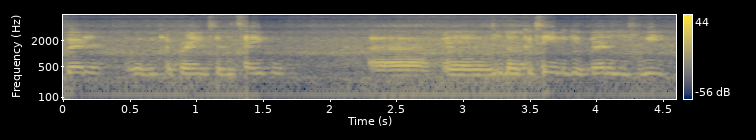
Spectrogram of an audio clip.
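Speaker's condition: No condition

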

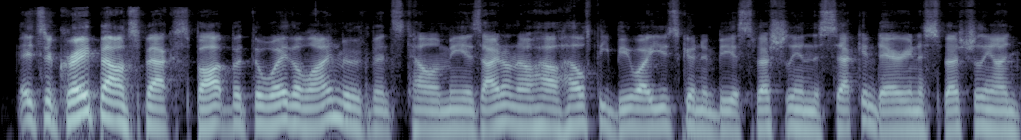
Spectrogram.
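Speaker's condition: No condition

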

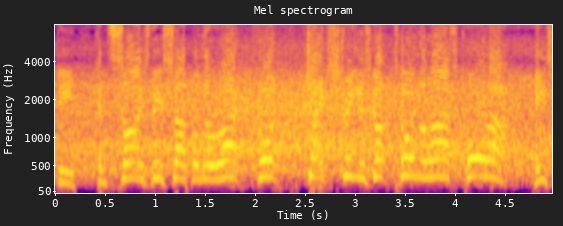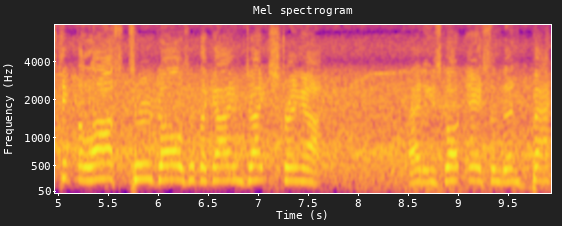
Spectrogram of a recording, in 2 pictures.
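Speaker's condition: No condition

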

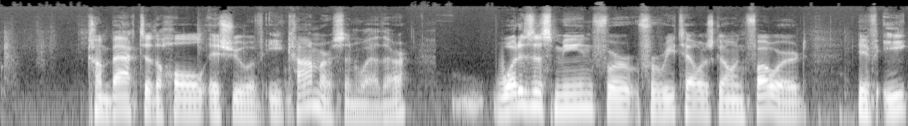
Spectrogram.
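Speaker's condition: No condition

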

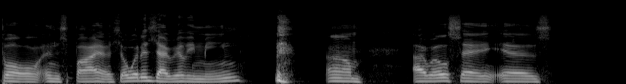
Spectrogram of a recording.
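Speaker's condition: Down syndrome

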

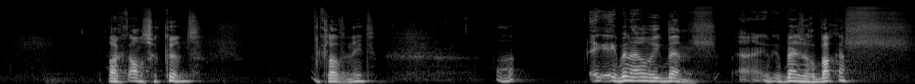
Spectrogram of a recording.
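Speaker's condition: Parkinson's disease; progressive incurable Parkinson's disease, diagnosed years ago, already ill before diagnosis, 50% dementia risk, heading toward invalidity; pain, abdominal pain from constipation, fatigue, unsteady, falls including off bicycle, reading own book aloud beyond strength; speaks with difficulty, half purely Parkinson motor problem, emotional tearfulness partly from disease

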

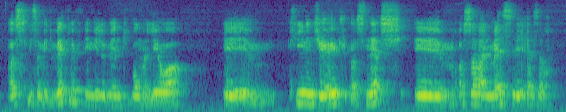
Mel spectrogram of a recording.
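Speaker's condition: No condition

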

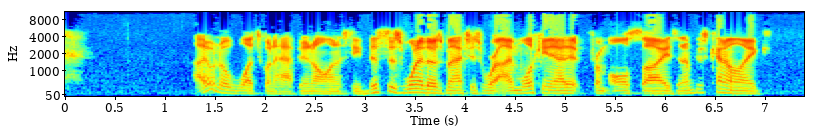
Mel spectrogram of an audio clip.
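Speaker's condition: No condition

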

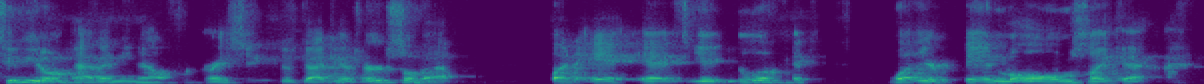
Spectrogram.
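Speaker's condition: No condition

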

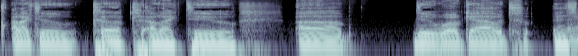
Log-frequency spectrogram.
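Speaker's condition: Down syndrome

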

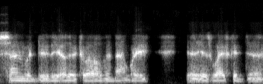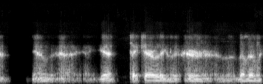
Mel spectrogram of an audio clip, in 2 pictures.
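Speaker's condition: Parkinson's; past cancer

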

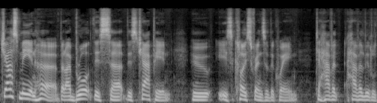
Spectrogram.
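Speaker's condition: No condition

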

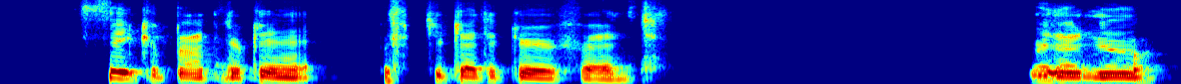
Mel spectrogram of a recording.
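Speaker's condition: Cerebral palsy; speech impairment

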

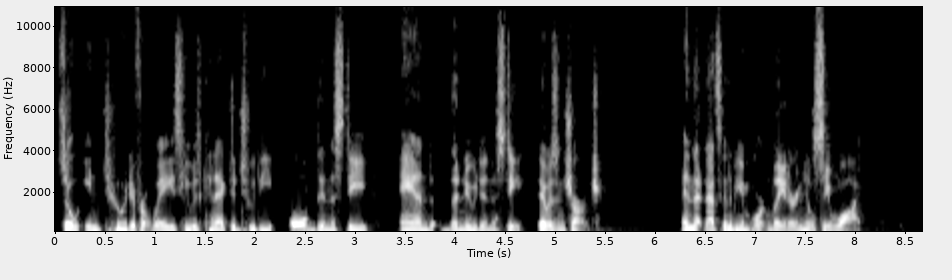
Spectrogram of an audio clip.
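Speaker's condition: No condition

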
